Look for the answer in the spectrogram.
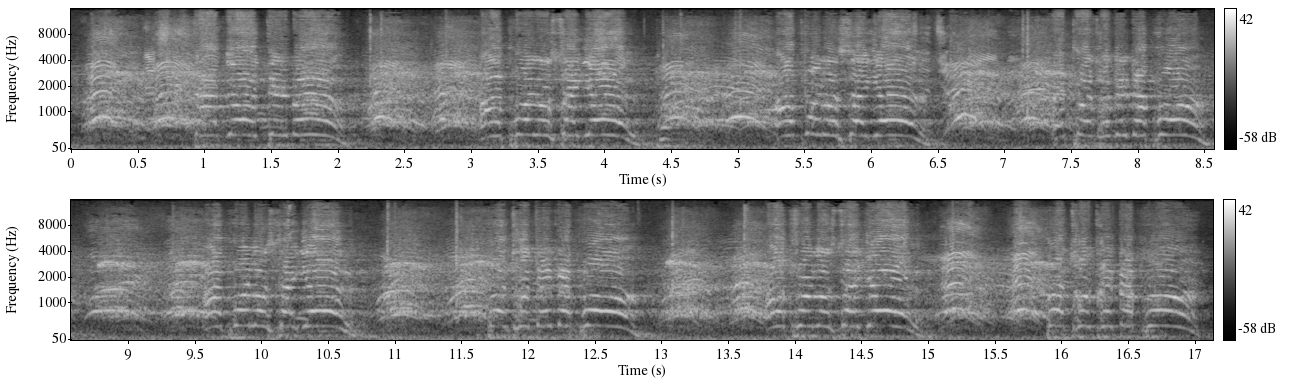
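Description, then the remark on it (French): A loud, torch-lit protest march crowd chants in steady, repeating phrases roughly every two seconds, many voices shouting together over a continuous roar that never lets up. “Flumis rouge, flambeaux au point, de plus en plus d'éther et de loin la foule que nous formons tout en flammes ressemble sans doute pas mal à la Révolution.”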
